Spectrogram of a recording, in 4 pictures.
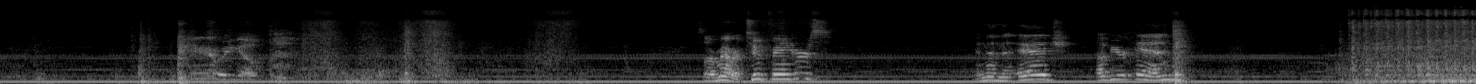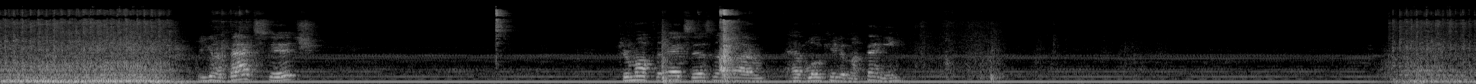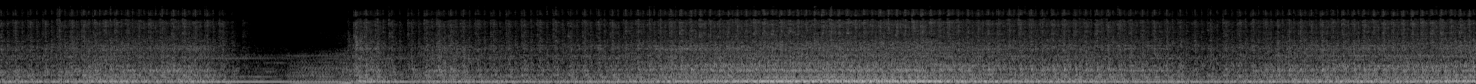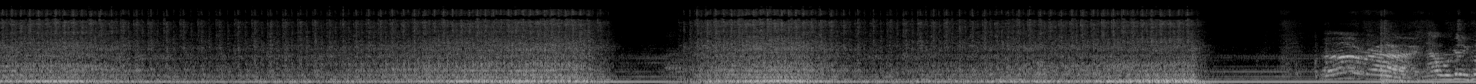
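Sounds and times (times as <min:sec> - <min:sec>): motor hum: 0:00.0 - 0:59.0
sewing machine stitching: 0:13.4 - 0:17.2, 0:28.6 - 0:32.0, 0:33.0 - 0:56.4.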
